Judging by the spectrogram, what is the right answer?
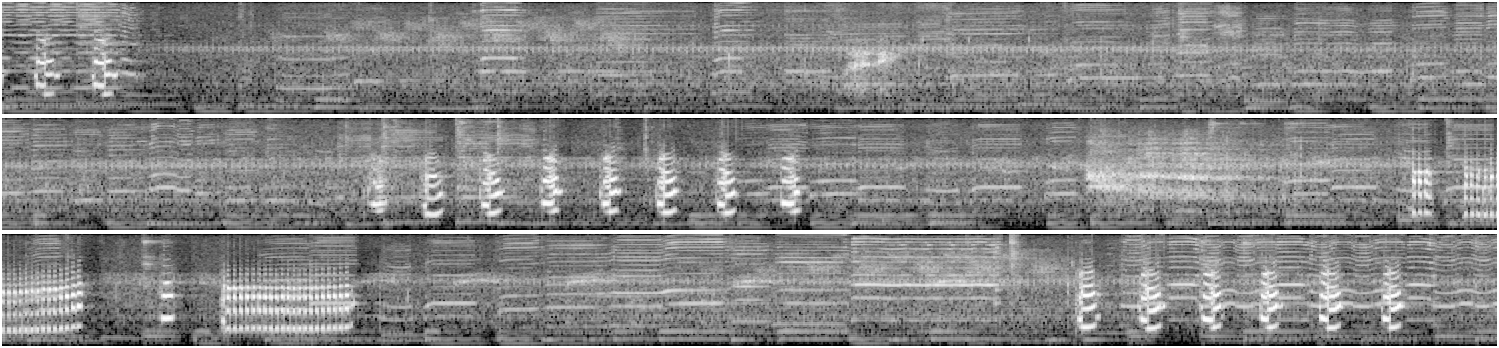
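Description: A wild turkey gobbles repeatedly while strutting just out of shotgun range during a hunt, the loud rattling gobbles arriving in bursts over a steady background drone.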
